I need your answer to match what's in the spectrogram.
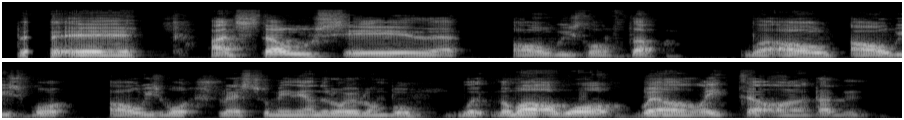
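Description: A man's voice: medium pitch, a little fast, highs cut off. Young Scottish man on a video call. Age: 20s. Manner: relaxed, many "eh" fillers. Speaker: interview guest, wrestler. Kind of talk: casual interview chat. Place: small room at home on a video call.

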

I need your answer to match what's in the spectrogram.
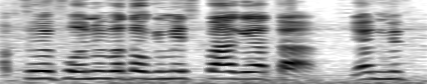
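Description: Teasing young man over loud music. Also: very high-pitched, flat delivery, very fast. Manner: teasing, laughing, pleading. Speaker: prankster vlogger. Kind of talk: casual prank chat with girlfriend. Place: outdoors in a park.

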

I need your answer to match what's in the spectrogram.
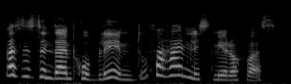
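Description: A woman playing a cocky, rebellious teenage boy in a dating game, mocking and gruff. The voice is high and bright, with no room echo at all. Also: big pitch swings, moderate pace, exaggerated voice. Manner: teasing, gruff, curt.

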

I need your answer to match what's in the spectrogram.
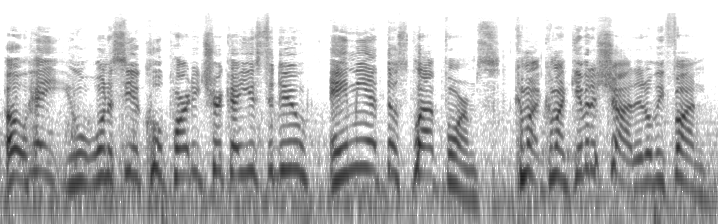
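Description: An actor playing a nervous, excitable living alien gun in a video game, stammering and rambling as he chatters. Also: very high-pitched, quick pace, loud music behind the voice. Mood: giddy, excited.

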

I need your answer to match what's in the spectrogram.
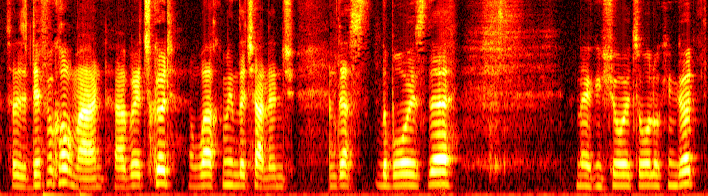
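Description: A man's voice: fairly high pitch, steady tone, moderate pace, pushed and bright. A young man with a British accent keeping a casual video diary in an informal, matey, slangy way. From England. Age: young adult. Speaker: film actor, vlogger. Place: dubbing studio rooms and inside a parked car. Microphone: handheld camera at arm's length.

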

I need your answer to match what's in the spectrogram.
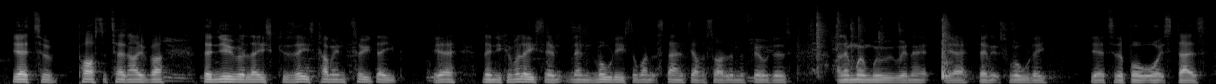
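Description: A man's voice: on the low side, little pitch movement, brisk, dark tone. A man, a football coach giving a direct, swearing, rallying team talk outdoors at a ground. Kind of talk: pre-match team talk.

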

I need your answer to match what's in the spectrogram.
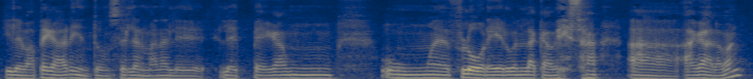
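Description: A man's voice: mid-range voice, little pitch movement, measured pace, a little mellow. A man casually recapping a TV episode as a series reviewer, rambling along with fillers and restarts.

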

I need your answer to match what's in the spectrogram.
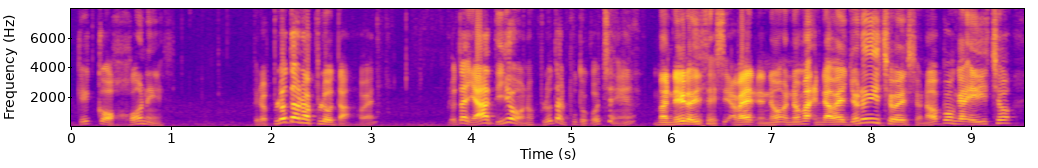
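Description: A young man from Spain with a Castilian accent reacts to a game as he plays. His voice sits fairly high and swings widely up and down. He bursts into exclamations and swears freely. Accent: Spain Spanish. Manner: excitable, swearing, quick exclamations. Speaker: gaming YouTuber. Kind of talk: gameplay commentary.

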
